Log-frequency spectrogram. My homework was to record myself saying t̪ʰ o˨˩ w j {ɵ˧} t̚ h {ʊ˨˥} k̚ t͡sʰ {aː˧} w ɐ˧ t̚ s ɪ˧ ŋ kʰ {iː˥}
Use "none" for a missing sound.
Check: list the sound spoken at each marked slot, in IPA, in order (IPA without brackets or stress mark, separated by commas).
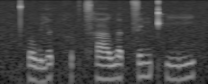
ɵ˥, ʊ˨˥, aː˨˧, iː˨˧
